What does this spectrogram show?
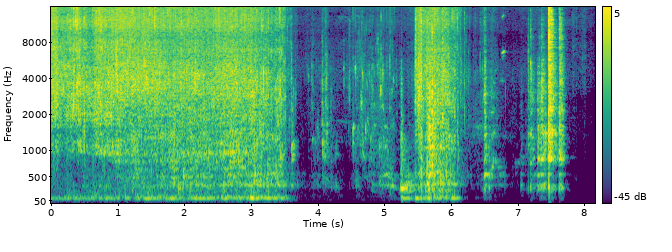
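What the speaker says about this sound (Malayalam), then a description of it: "കഞ്ഞിവെള്ളം ഒഴിച്ചു കൊടുക്കാം." Rice water is poured out for an organic slurry mix, a continuous splashing gush lasting a few seconds, followed by quieter dribbles, clinks and small splashes nearby.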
